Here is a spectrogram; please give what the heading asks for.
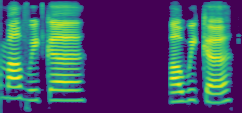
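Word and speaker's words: Mavuika: Okay, so we need to go back to Maua Mika. Sorry. Got to remember to not pronounce the V.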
